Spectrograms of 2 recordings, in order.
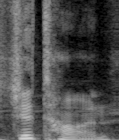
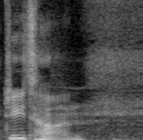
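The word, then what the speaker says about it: ジタン: Did you know that his name is not either of those in Japanese? Is it Zidane? No, it's Jitan. Jitan. With the J. Jitan. Yeah, his name really is Jitan.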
